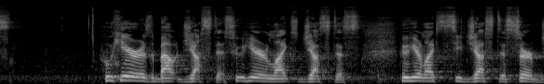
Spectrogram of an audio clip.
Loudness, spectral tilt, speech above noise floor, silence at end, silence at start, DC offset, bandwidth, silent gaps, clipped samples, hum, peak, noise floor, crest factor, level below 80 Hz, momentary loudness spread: -28 LUFS; -3 dB/octave; 31 dB; 0 s; 0 s; under 0.1%; 16 kHz; none; under 0.1%; none; -6 dBFS; -59 dBFS; 22 dB; -80 dBFS; 11 LU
